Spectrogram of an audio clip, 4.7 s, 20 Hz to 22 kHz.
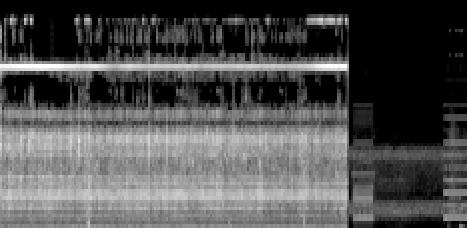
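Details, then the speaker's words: Axial Gilamon 1/8 trail buggy with Hobbywing Fusion 8 brushless motor: harsh, gritty grinding with a whine, like rocks in the gearbox. Not bound up; the pinion was likely the wrong cut for the Axial spur gear, fixed by fitting a 14-tooth pinion. "hear that grinding and like there's rocks in there it was quite crazy um it didn't feel like it was bound up just the gears didn't seem to be lining quite correctly"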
